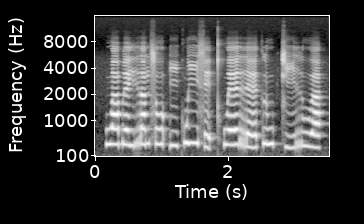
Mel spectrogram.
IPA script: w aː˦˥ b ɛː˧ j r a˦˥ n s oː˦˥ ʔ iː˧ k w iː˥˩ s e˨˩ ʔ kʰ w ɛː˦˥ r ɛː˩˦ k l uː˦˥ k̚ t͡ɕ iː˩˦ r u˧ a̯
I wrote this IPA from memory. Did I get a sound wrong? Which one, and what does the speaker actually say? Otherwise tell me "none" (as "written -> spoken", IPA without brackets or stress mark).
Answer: none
